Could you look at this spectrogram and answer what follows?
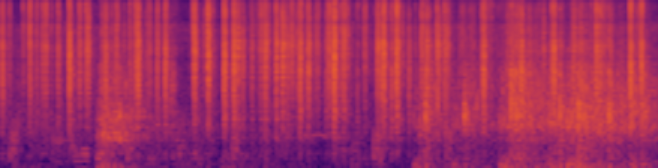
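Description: Multi-colour 'falls' firework burning where it was lit, fizzing and crackling with a dense spray of sparks; the hiss grows louder about four seconds in.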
